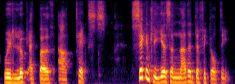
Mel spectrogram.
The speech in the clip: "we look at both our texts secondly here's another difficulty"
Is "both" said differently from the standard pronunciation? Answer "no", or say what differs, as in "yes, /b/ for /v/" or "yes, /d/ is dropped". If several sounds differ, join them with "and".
no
